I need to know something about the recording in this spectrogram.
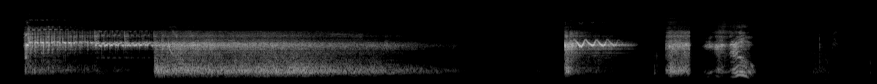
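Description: Electronic sound effects from a TAMASHII Lab Laser Blade toy sword's small built-in speaker: a long, steady, high ringing tone with a hissing layer that fades out over about four seconds, then three short bursts near the end.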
